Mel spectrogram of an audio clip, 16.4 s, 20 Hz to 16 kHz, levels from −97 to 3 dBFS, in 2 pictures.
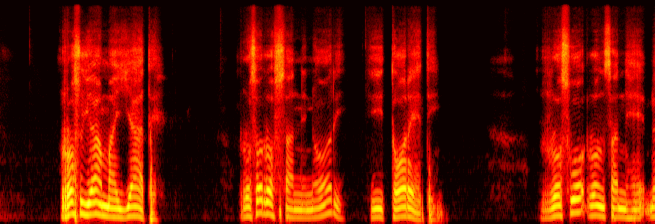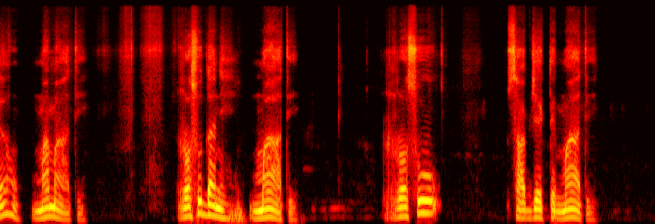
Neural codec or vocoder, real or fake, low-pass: autoencoder, 48 kHz, 128 numbers a frame, DAC-VAE, trained on Japanese speech; fake; 14.4 kHz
